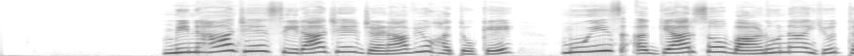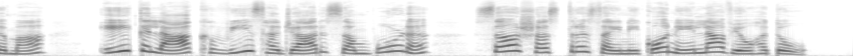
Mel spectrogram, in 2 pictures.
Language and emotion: Gujarati, neutral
